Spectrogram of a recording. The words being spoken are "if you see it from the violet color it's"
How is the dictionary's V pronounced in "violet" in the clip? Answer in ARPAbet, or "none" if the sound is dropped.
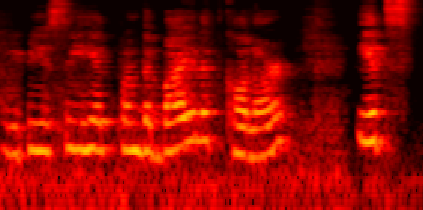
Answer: B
